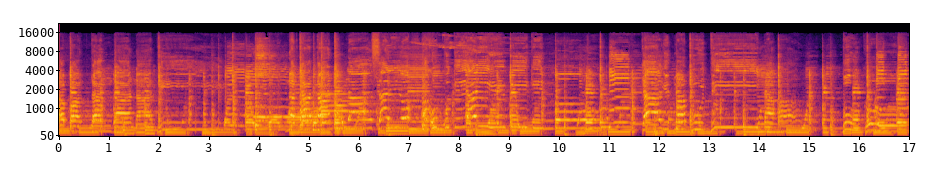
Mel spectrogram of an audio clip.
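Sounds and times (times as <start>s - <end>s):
plucked guitar song: 0.0s - 17.0s
stepping bass line: 0.0s - 17.0s.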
